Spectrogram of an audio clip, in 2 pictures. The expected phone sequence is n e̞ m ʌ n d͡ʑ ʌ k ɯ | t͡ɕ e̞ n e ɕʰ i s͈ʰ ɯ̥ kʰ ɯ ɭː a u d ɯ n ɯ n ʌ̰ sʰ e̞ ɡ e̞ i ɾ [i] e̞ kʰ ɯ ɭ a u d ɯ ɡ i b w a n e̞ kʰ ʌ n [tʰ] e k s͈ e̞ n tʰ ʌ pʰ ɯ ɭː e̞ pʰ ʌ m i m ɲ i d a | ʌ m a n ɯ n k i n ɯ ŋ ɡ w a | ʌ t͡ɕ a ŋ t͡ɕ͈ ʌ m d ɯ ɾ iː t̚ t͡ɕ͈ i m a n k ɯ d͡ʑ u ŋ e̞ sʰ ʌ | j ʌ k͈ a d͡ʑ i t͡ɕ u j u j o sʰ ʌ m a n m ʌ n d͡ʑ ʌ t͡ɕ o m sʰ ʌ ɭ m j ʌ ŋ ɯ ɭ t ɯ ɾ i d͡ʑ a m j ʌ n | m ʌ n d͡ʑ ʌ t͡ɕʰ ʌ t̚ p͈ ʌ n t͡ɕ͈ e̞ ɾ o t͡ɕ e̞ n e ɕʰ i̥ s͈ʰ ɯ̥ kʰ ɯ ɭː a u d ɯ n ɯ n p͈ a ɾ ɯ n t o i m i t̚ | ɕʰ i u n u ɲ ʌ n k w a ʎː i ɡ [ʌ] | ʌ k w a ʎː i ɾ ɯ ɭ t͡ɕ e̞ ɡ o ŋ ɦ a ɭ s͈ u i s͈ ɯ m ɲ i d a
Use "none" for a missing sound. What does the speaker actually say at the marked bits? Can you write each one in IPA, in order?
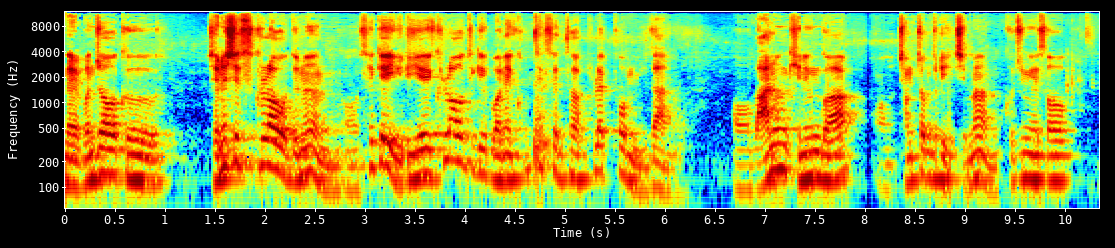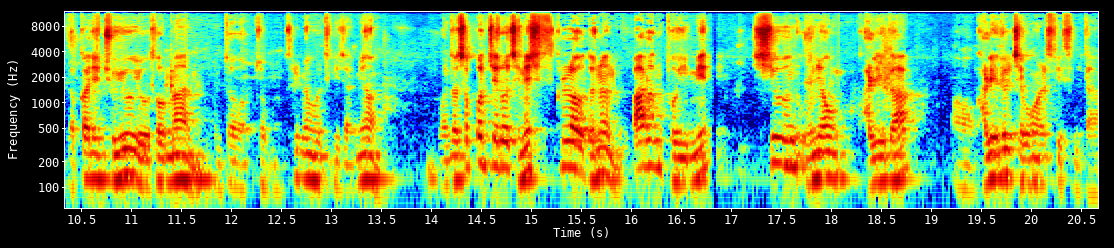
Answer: i, tʰ, a

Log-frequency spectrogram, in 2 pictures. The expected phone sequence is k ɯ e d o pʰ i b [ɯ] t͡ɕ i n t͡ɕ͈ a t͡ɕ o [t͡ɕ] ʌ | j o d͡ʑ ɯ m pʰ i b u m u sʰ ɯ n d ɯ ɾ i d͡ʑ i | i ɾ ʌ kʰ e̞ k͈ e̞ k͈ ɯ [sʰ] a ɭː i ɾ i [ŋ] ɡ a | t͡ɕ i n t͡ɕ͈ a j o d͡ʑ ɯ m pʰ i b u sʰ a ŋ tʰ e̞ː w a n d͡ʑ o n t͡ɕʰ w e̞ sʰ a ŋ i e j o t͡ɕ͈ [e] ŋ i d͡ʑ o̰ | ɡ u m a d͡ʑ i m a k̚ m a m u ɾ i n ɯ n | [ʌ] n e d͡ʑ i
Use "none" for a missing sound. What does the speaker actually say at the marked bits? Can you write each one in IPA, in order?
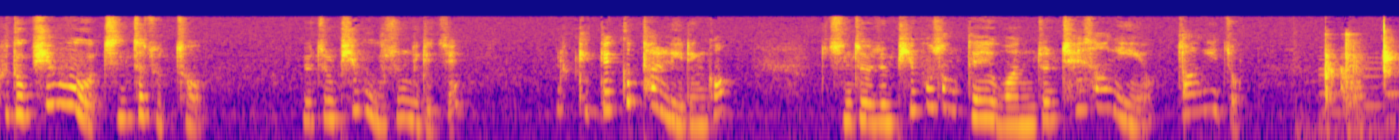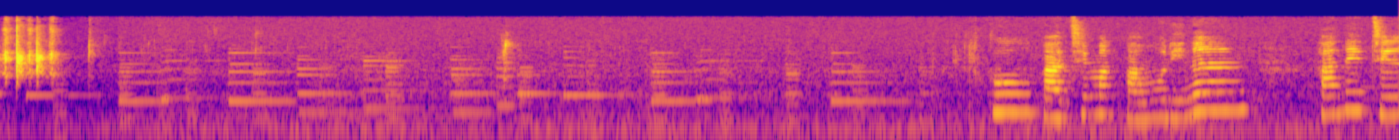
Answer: u, t͡ɕʰ, tʰ, n, a, a

